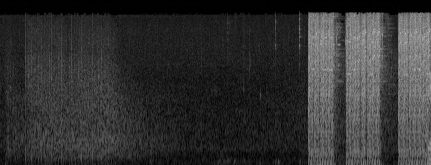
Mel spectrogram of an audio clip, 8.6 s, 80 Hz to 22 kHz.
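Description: Gunfire in the military shooter game Arma 3: after a long stretch of quieter ambient noise, three loud sustained bursts of automatic fire ring out in quick succession near the end, with no talking.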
